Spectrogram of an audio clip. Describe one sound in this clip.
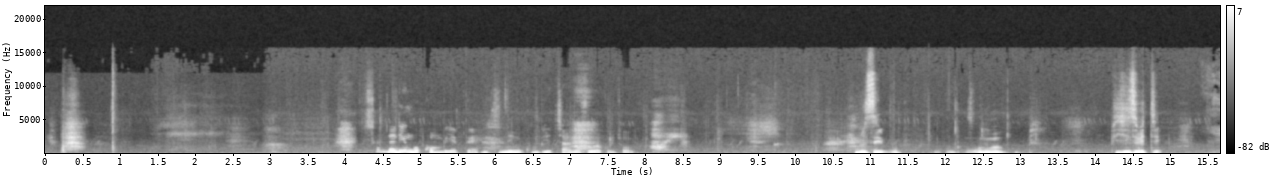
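A man speaks with feeling, close by.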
